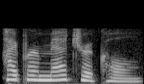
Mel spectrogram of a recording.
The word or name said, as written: hypermetrical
